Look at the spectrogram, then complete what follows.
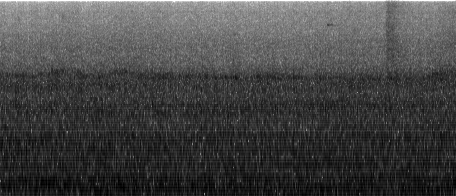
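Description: Fire engine's diesel engine running steadily as the truck pulls out of the station bay and drives past.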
